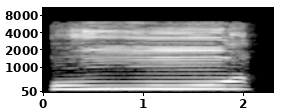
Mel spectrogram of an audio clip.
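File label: ANIMAL COW CARTOON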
